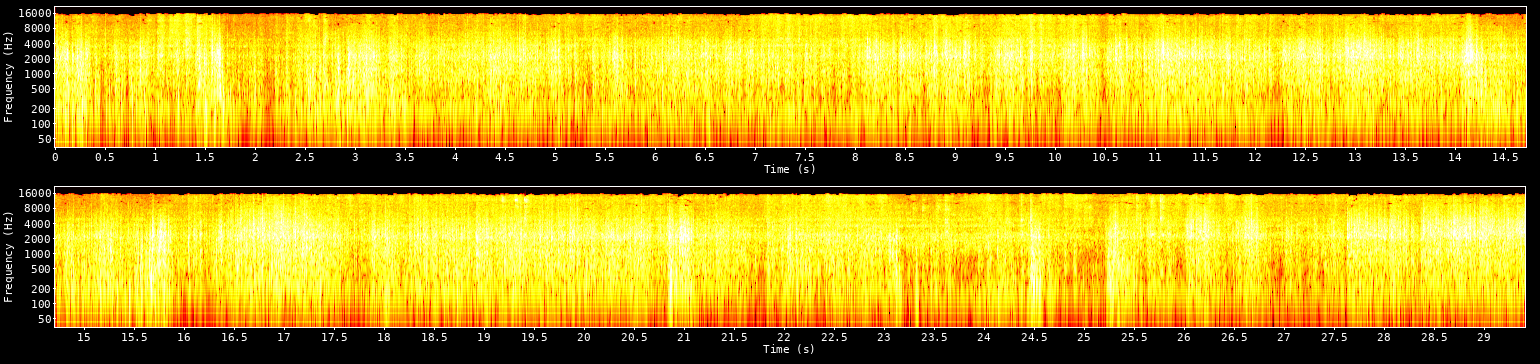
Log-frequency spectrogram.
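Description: A passenger train running along the track, heard from an open coach doorway: a steady rushing of wheels on rail and air, with a few sharp clacks at irregular intervals.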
